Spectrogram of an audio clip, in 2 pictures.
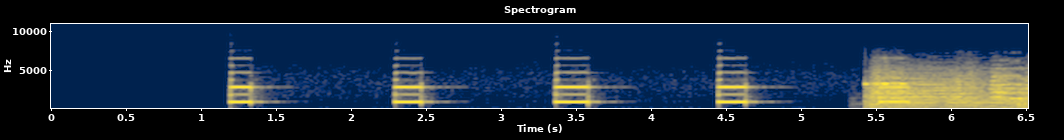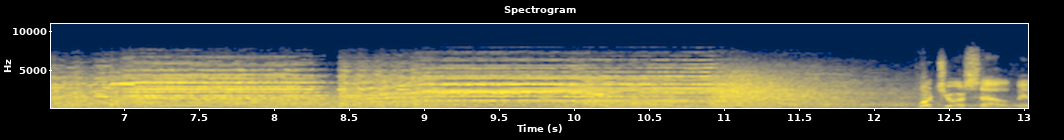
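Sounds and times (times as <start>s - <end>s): short electronic beeps: 1.2s - 1.6s, 3.4s - 3.9s, 4.5s - 5.7s
orchestral trailer music: 5.4s - 13.0s.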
